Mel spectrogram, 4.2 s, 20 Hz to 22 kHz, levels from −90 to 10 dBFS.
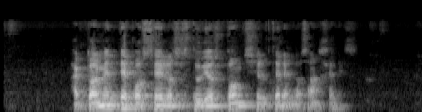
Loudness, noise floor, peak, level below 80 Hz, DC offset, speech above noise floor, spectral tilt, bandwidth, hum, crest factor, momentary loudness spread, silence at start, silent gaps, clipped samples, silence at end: -18 LUFS; -67 dBFS; 0 dBFS; -50 dBFS; under 0.1%; 50 dB; -7 dB/octave; 11.5 kHz; none; 20 dB; 16 LU; 0.75 s; none; under 0.1%; 0.85 s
